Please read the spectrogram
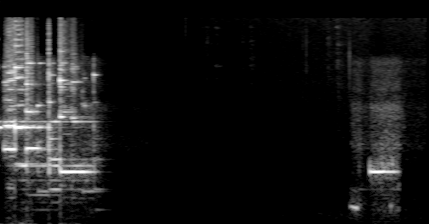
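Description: Mobile phone ringtone playing a melody of bright electronic notes, cutting off about a second in. A short high beep follows near the end.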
